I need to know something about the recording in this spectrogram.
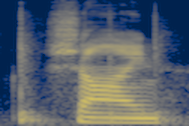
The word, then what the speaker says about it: sinh: x is that and shine of x is this this although it doesn't look like it says shine of x it's just how mathematicians pronounce it the actual reason of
